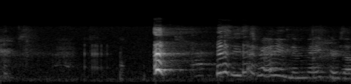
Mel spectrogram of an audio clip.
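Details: A single sharp, abrupt voiced catch followed by a short vocal sound; a hiccup.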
